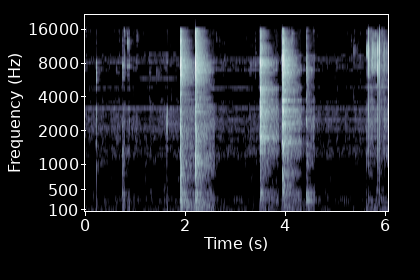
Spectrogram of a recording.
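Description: A metal spoon scrapes and knocks against an aluminium pot of thick, simmering canjica in a few separate stirring strokes. Near the end come short clinks as it is set down on a ceramic plate.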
